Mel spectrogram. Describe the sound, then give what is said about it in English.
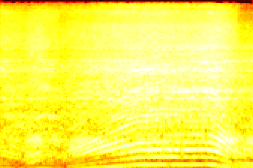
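Chainsaw sound effect revs in a single sustained buzzing burst of about two seconds, its harsh harmonic whine climbing early, holding steady and dropping away at the end. “I must have deleted drum roll. Best I can do is chainsaw?”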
